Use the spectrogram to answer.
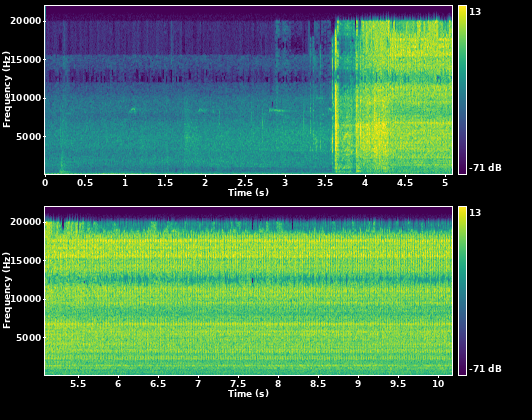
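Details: Second-generation Chevrolet Cruze, first start after installing a GM Performance intake: the starter whirs briefly, the engine catches at once and settles into a smooth, steady run with an even intake hum. Normal running.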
